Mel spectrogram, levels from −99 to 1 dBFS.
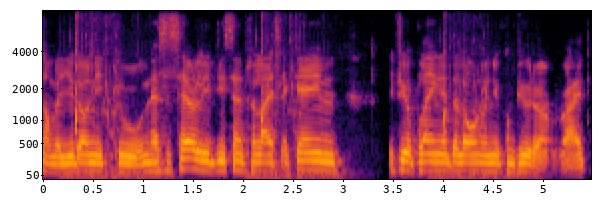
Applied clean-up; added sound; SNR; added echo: neural mask model RNNoise.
